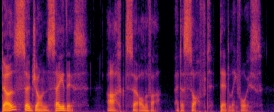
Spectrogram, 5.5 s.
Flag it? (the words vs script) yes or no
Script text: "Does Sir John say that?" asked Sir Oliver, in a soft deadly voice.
yes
